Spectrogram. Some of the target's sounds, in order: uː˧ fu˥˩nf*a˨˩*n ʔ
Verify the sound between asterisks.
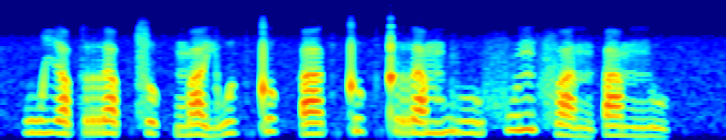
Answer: incorrect: a˩˦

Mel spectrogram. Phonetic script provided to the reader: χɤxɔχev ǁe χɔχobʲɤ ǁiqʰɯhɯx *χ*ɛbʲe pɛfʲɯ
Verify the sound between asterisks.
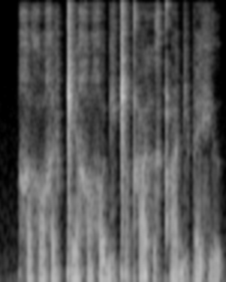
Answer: incorrect: qʼ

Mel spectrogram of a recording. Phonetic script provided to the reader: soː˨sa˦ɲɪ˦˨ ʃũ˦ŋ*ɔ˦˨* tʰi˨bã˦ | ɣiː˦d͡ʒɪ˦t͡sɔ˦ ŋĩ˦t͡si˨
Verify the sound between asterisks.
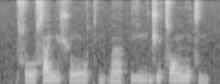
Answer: incorrect: o˦˨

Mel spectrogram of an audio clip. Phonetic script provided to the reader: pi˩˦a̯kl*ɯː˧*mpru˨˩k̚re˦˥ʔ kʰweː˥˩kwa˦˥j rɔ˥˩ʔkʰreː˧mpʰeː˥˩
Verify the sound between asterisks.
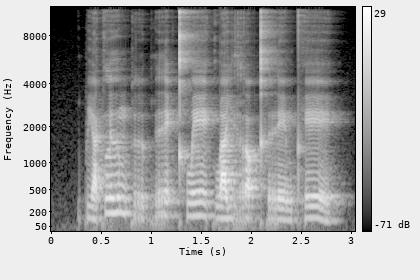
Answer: incorrect: ɯː˥˩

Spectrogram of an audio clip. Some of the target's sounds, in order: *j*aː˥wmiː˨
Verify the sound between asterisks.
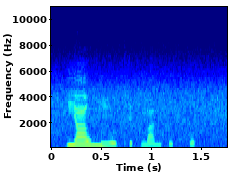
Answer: correct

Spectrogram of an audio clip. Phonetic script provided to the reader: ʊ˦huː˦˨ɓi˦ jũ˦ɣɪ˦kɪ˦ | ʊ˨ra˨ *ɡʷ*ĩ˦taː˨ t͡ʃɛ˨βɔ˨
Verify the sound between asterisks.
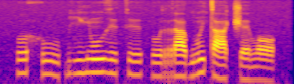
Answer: correct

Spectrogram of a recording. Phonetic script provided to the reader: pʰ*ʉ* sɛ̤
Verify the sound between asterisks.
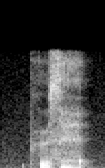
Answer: correct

